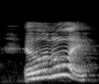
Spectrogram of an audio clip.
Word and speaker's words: Illinois: I'm even one airline ticket to UM well Illinois mm-hmm no yes is silent as the Sun set across the country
